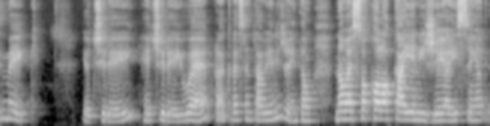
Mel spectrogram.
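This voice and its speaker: A woman teacher explains grammar rules at an even, middle pitch. She moves step by step, repeats key points and checks in with short questions. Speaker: English teacher.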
